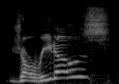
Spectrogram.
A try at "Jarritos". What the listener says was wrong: Yeah, it's Jarritos, but when you say it, you sound like you're saying Doritos. Jarritos. It's like Jarritos is kind of how you'd say it.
